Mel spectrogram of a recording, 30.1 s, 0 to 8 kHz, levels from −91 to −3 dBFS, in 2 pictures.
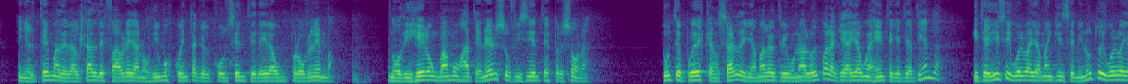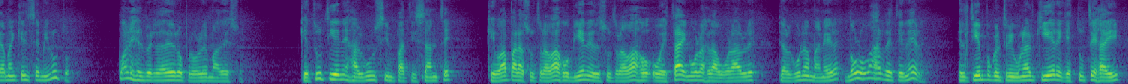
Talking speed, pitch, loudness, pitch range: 200 wpm, 135 Hz, -25 LUFS, 125-145 Hz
